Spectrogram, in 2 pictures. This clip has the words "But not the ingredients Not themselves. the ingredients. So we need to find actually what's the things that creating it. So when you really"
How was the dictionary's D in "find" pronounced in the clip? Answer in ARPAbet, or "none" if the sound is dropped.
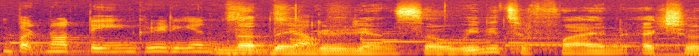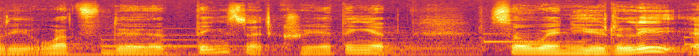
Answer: D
